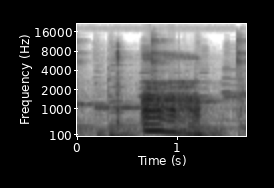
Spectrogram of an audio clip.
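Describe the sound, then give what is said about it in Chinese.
A voice imitates a baby crocodile's big, wet kiss for its father: one loud, drawn-out smooching sound that slides downward in pitch, with soft breathy noises just before and after. “鳄鱼宝宝可是会给他爸爸一个爽爽的潮潮的吻哦，像这样。”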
